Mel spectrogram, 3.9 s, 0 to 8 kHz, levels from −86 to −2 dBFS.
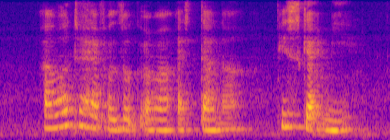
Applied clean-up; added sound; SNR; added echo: none; none; none; none.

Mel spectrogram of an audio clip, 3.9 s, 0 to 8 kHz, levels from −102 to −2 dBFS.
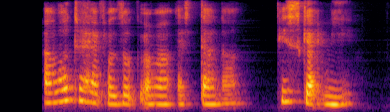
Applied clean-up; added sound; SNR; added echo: neural mask model DeepFilterNet 3.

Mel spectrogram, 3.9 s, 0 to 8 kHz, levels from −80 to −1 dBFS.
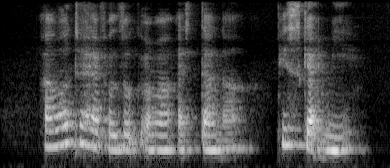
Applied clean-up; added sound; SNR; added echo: neural mask model Resemble Enhance denoiser.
